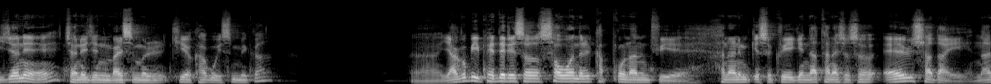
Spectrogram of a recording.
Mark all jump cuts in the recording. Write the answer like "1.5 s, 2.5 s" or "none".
none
